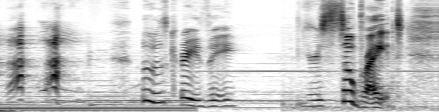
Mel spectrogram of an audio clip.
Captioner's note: laughs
